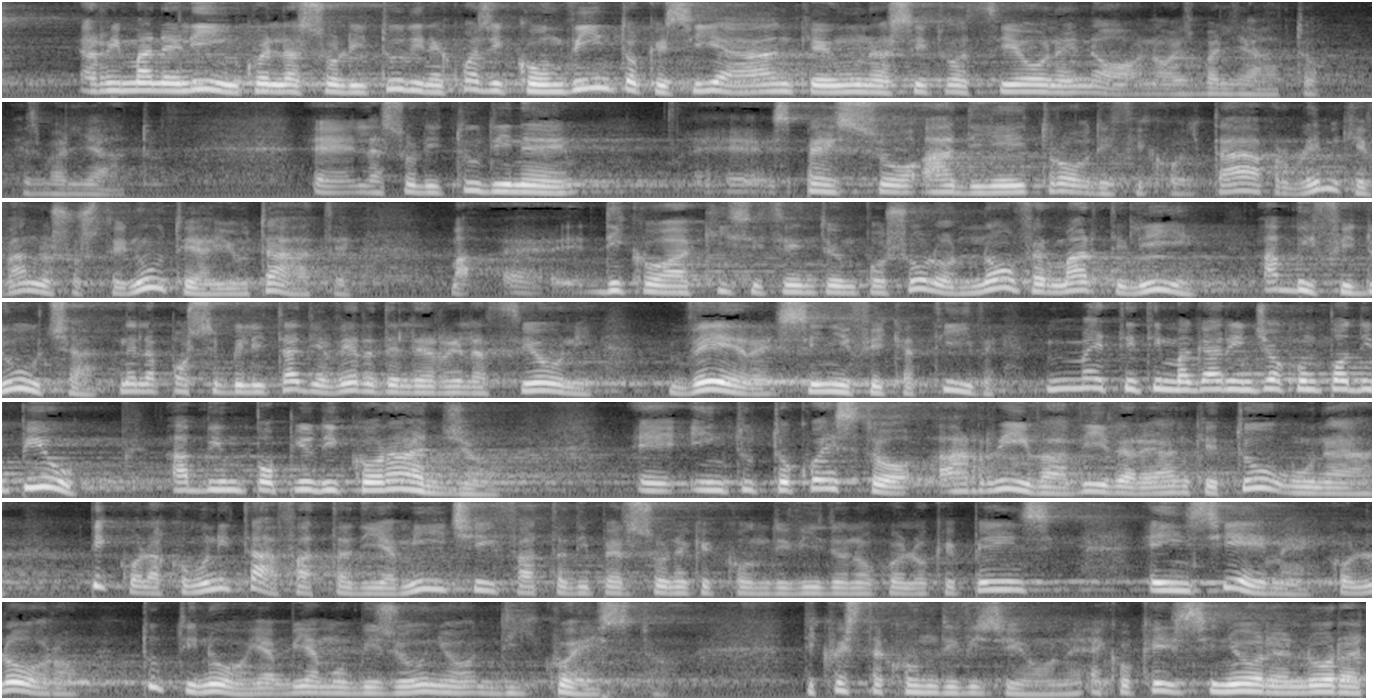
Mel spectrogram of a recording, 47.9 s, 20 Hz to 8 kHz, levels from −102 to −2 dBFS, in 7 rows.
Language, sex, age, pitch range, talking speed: Italian, male, 50-69, 140-190 Hz, 135 wpm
